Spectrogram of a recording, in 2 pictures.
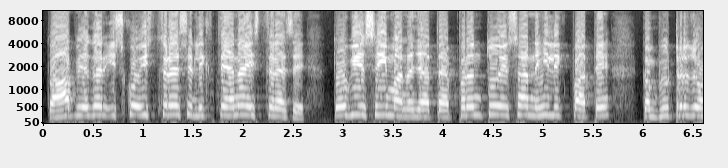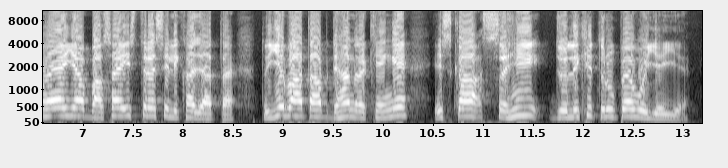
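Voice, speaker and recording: A man's voice: very high-pitched, normal speed, hardly any pauses, a bit bright, clean tone. A man with a Rajasthani Hindi accent teaching a grammar lesson, often asking questions and answering them himself.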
